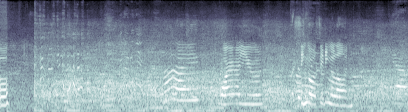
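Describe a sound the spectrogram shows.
A crowd chatters in the background of a busy room.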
